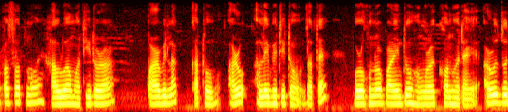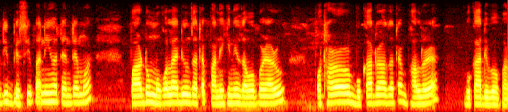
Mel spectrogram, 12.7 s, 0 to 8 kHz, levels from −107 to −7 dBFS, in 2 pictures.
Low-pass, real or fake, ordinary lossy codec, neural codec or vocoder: none; real; none; none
